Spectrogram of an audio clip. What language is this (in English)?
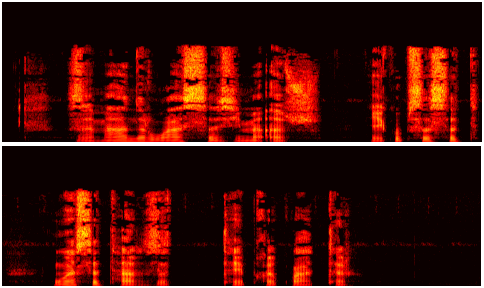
Kabardian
